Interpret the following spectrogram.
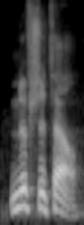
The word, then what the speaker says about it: Neufchâtel: Yeah, but you could use the the other stuff, the neuf, who knows how to pronounce it? Neufchâtel.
